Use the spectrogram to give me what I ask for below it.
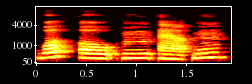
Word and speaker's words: woman: So here we have w-o-m-a-n, but we say woman.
